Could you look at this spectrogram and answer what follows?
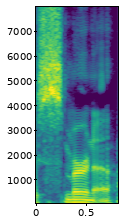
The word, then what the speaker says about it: Smyrna: You're just, how do they, like, pronounce Smyrna? – It's actually Smyrna.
